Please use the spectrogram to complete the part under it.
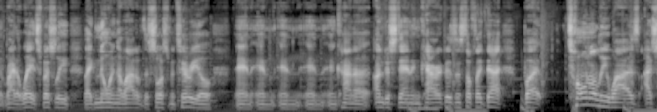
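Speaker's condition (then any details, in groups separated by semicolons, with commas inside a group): No condition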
